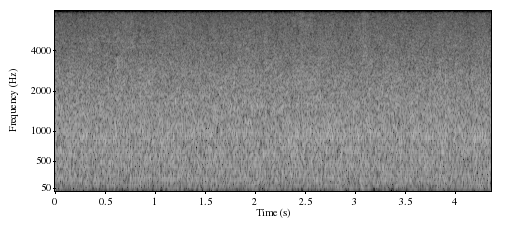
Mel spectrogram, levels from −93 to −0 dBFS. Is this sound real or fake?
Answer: real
